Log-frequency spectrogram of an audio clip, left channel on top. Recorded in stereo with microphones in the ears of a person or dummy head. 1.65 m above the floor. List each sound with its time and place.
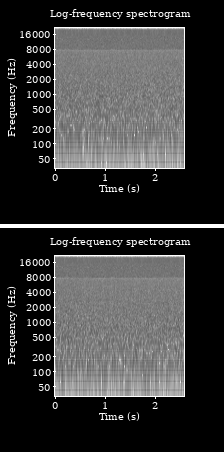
Only background noise.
